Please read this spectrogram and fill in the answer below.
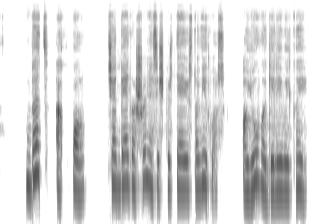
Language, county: Lithuanian, Kaunas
